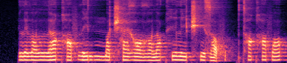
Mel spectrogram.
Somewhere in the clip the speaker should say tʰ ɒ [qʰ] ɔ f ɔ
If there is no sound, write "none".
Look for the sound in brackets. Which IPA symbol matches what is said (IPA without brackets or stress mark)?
qʰ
